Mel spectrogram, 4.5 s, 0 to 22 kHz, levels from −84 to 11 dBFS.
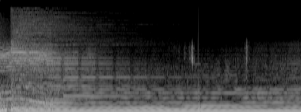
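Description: A single Bluetooth packet arrived late or not at all at 0.75 to 0.78 s and again at 2.96 to 3.00 s, so the receiver replayed its last buffer. Each gap is about 21 ms, one lost frame, heard as a brief stutter before the audio jumps ahead.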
